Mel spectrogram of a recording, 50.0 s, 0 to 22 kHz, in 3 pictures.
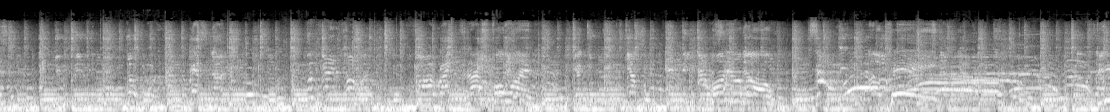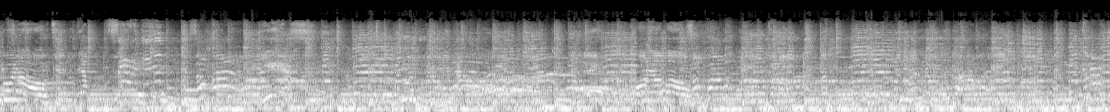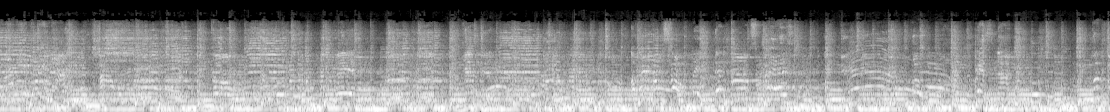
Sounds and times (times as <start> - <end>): Music: 0.0 - 49.9.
